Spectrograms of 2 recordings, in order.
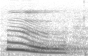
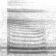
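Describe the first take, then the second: First: The vowel starts with a soft breathy h. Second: The vowel starts with a hard glottal attack. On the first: The speaker calls it right. "we're going to say ooh" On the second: The speaker calls it wrong. "we're not going to say oo"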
